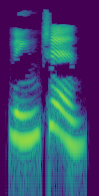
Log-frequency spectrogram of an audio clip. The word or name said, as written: Ling Zhen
